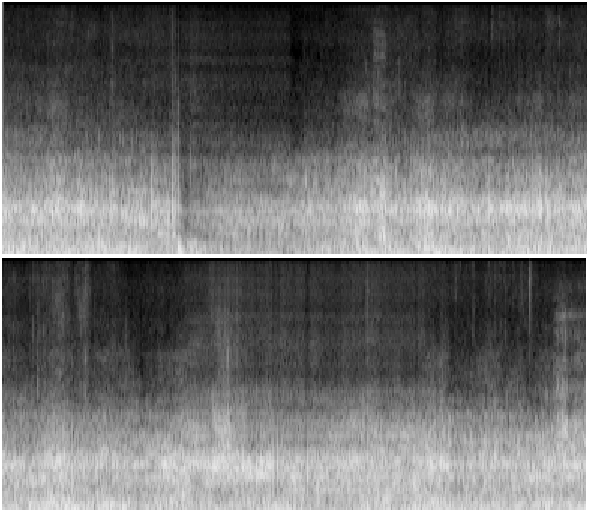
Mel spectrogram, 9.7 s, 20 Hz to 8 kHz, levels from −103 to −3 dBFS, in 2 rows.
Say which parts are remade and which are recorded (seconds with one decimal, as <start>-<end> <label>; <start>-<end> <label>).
0.0-1.2 recorded; 1.2-2.4 remade; 2.4-6.4 recorded; 6.4-8.4 remade; 8.4-9.7 recorded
